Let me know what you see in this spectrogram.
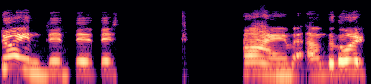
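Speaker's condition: Cerebral palsy; wheelchair user, not healed; speech impediment, talks really slow, mind thinks faster than can talk

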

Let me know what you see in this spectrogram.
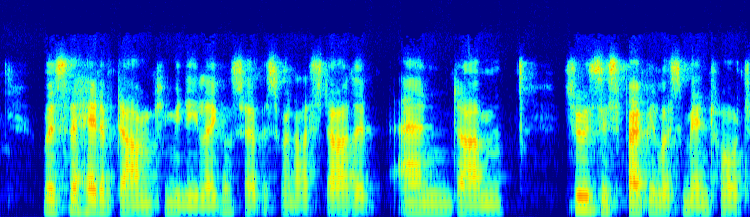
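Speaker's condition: Cleft palate; cleft palate from birth

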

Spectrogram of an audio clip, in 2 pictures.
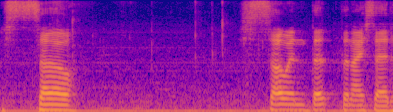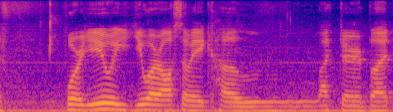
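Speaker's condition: Stutter; frequent word and phrase repetitions, part-word repetitions, repeated uh fillers, listeners mistake speech for drunkenness; repeated sounds, repeated words

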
